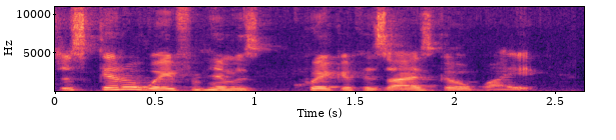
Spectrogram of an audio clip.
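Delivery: plain reading voice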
